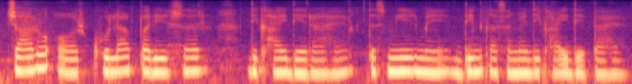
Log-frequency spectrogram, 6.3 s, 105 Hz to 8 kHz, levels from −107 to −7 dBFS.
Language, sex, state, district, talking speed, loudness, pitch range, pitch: Hindi, female, Jharkhand, Palamu, 150 wpm, -15 LUFS, 190-205 Hz, 195 Hz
